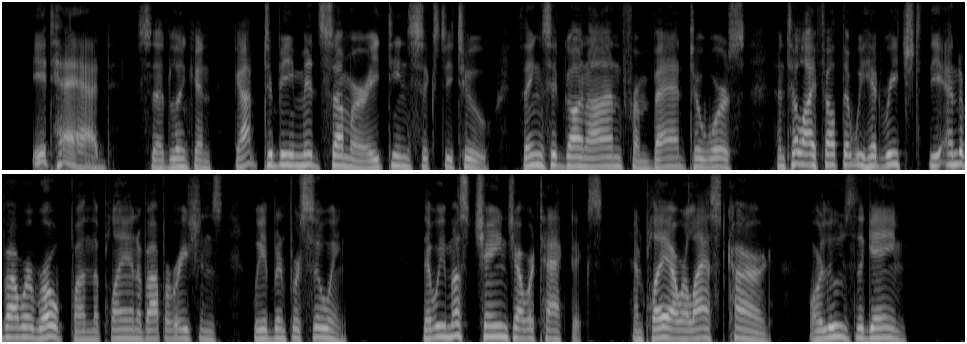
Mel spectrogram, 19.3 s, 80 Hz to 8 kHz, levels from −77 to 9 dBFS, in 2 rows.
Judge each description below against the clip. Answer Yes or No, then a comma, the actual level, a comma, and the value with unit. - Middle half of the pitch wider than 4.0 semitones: No, average, 3.3 semitones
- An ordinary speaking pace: Yes, average, 165 wpm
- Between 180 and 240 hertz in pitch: No, medium, 155 Hz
